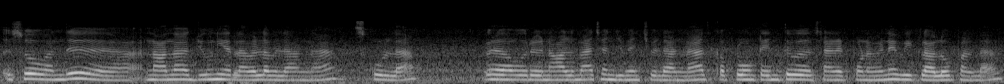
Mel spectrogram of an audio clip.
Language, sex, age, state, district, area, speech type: Tamil, female, 30-45, Tamil Nadu, Mayiladuthurai, urban, spontaneous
